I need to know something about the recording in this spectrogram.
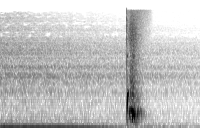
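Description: The closing music's low bass note fades out, then a single short pop-like sound effect, falling in pitch, comes about a second and a quarter in as the end-screen logo appears.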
